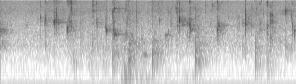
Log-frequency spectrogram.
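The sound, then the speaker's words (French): Irregular patter of dripping rain: scattered small drops tapping at uneven intervals, some with a faint plinking pitch, fairly soft and steady throughout with no voices. “Je vais entendre des bruits de pluie qui goûtent.”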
